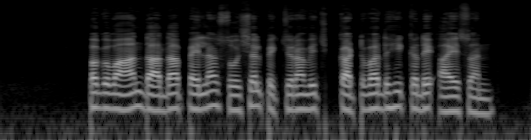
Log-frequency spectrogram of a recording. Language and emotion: Punjabi, neutral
